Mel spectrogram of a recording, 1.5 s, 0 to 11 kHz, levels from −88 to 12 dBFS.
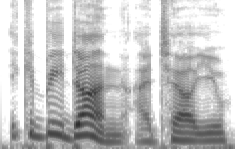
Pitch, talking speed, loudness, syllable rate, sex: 145 Hz, 285 wpm, -18 LUFS, 5.5 syllables/s, male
